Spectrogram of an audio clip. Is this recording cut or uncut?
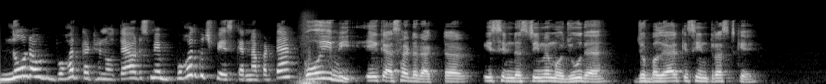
cut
